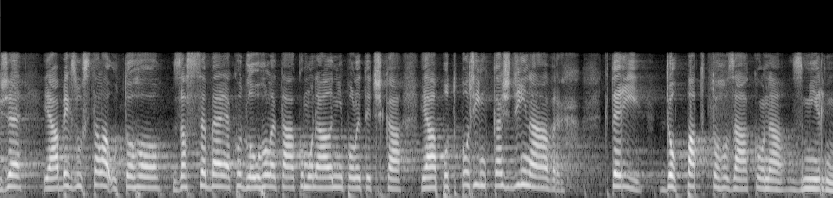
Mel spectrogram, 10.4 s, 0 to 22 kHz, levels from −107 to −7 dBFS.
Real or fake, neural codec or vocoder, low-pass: real; none; 7.2 kHz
